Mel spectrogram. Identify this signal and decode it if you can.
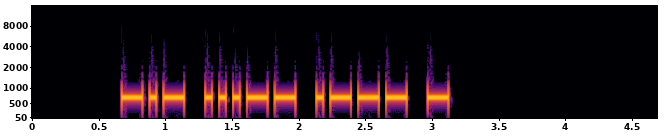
Morse code, heard as a keyed tone, about 23 wpm, 700 Hz. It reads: K3JT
